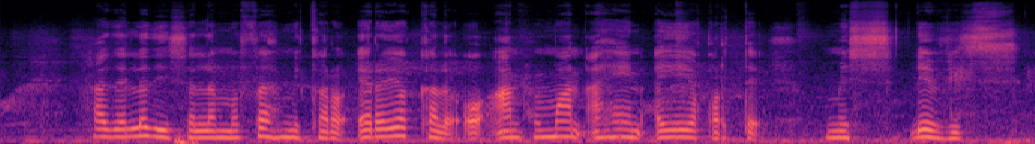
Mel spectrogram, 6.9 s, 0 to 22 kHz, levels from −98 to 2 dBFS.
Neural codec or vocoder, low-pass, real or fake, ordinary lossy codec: vocoder, 44.1 kHz, 128 mel bands every 512 samples, BigVGAN v2; none; fake; none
